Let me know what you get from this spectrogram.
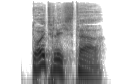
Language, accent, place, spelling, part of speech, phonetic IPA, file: German, Germany, Berlin, deutlichster, adjective, [ˈdɔɪ̯tlɪçstɐ], De-deutlichster.ogg
- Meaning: inflection of deutlich: 1. strong/mixed nominative masculine singular superlative degree 2. strong genitive/dative feminine singular superlative degree 3. strong genitive plural superlative degree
